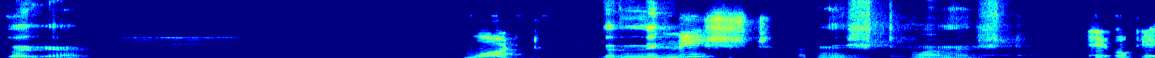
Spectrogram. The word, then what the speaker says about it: nicht: Nicht. Nicht. Okay, it is pronounced as nicht.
